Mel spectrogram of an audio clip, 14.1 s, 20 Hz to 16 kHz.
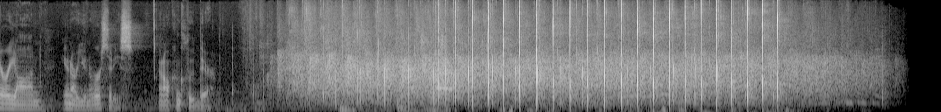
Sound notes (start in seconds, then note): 3.6 applause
